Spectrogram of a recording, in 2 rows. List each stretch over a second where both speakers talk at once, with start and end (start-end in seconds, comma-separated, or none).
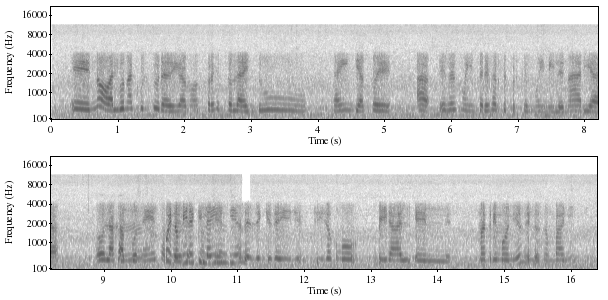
9.2-10.9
